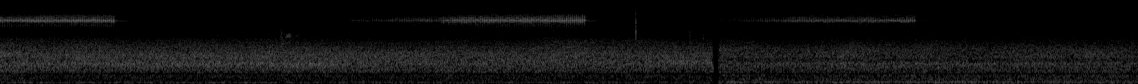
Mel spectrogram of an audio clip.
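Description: Insects chirring high and thin in a summer meadow, coming in three spells of a second or two each over a faint steady outdoor background.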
